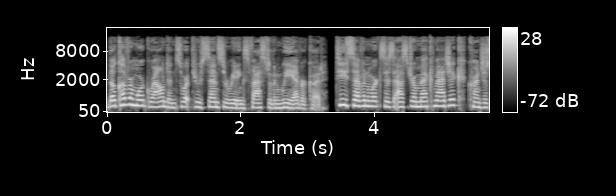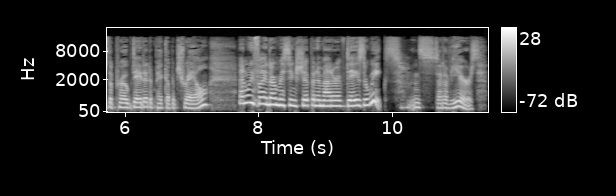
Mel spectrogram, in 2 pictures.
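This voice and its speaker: An actress playing a confident female sci-fi ally in a video game, brisk and lightly teasing. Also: mid-range voice, animated, a little mellow, dry recording, studio quality, close to an everyday voice. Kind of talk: video game cutscene acting.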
